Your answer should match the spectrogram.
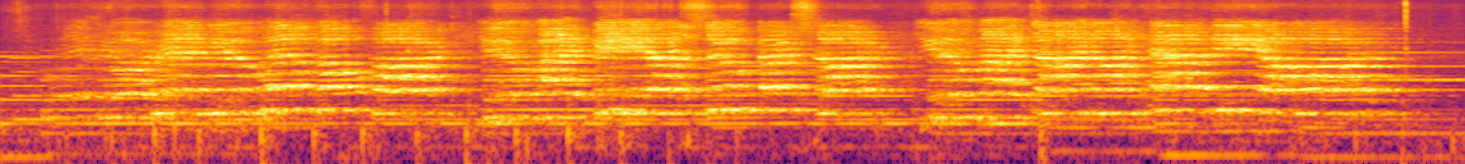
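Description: A children's choir singing together in sustained phrases, with short breaths between phrases.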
